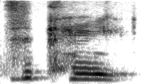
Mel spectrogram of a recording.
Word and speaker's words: bouquet: It's a French word and it is pronounced like bouquet.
